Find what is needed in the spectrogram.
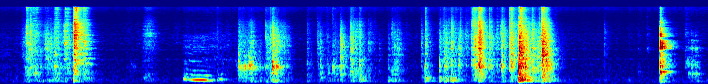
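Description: A serving spoon scraping and knocking against a cooking pot as food is dished out, in several bursts, with a sharp clink just before the end. A voice murmurs briefly in between.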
